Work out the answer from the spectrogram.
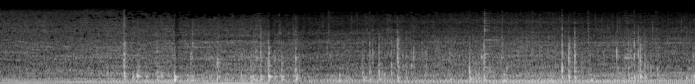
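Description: Car engine running while the car drifts, its revs rising and falling, with scattered sharp ticks and crackles over it.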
